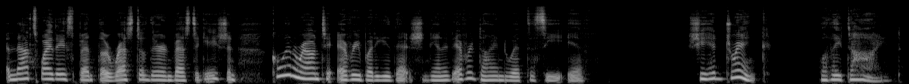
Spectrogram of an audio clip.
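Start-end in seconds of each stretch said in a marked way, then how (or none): none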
